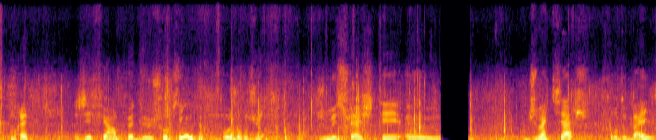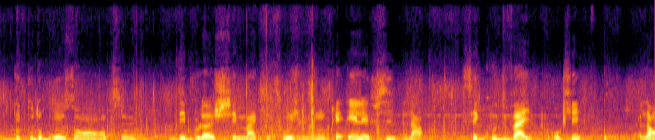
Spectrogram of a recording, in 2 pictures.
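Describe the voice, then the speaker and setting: A woman's voice: mid-range voice, reverberant, background noise. A young woman vlogging to her followers, telling a story in a chatty way, full of fillers and restarts, recorded on a phone. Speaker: social media vlogger.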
